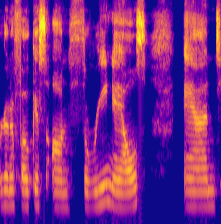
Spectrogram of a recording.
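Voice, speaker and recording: Very slowly, a woman speaks at a medium pitch. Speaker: nail art creator. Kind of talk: tutorial voiceover. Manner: halting, many fillers.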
